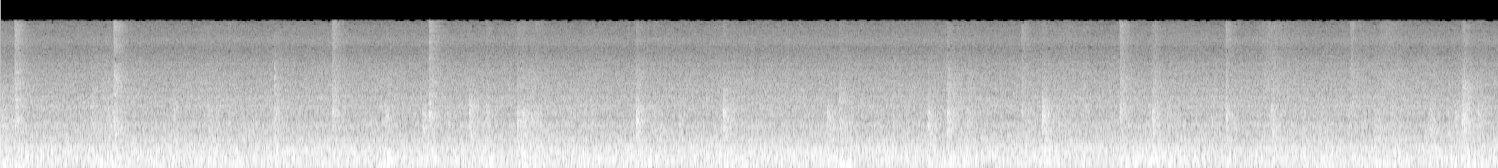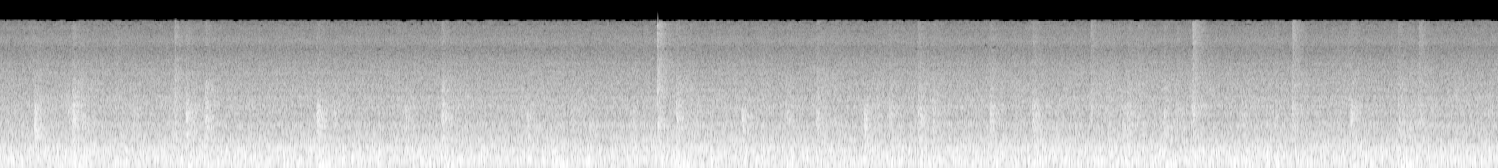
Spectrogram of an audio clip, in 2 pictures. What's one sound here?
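A condenser tumble dryer hums and rumbles as its drum turns.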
